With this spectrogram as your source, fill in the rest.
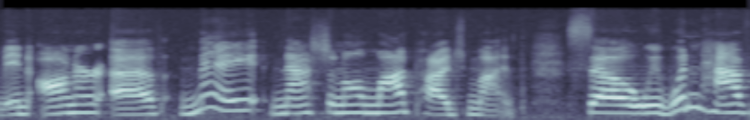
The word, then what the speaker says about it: Mod Podge: title modern decoupage so a common misconception is that people think that it's called modge podge which makes sense because it rolls off the tongue because it rhymes yes absolutely but you're saying it wrong it is mod podge for modern decoupage so that is a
